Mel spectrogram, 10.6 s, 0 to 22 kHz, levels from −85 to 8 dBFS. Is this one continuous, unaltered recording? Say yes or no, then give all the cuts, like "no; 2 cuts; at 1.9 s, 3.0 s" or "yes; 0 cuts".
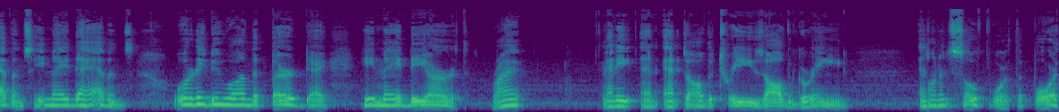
no; 2 cuts; at 6.8 s, 9.3 s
